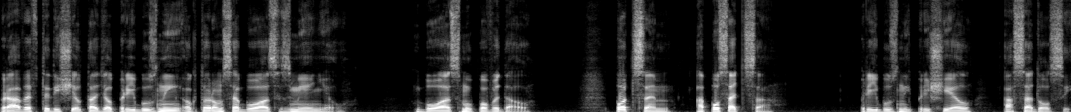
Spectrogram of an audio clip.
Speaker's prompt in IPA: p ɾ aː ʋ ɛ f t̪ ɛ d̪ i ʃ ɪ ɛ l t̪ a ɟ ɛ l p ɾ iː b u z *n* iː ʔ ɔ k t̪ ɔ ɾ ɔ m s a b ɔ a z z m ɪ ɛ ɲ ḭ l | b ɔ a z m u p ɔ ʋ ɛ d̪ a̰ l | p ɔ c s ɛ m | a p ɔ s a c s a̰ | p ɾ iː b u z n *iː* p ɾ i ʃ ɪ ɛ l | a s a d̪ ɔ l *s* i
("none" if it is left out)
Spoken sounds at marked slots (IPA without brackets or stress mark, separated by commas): n, iː, s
